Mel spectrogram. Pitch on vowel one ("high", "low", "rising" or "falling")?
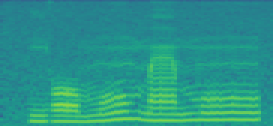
low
